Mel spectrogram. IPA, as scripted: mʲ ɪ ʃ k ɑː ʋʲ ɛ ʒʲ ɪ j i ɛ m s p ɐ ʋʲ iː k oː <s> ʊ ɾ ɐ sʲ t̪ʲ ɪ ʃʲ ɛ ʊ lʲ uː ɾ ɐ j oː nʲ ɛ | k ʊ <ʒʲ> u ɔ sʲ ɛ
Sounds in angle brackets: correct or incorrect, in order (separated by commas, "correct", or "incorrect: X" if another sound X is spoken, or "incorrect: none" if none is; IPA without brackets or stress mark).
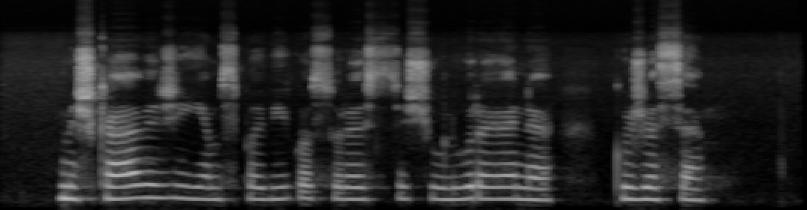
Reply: correct, correct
